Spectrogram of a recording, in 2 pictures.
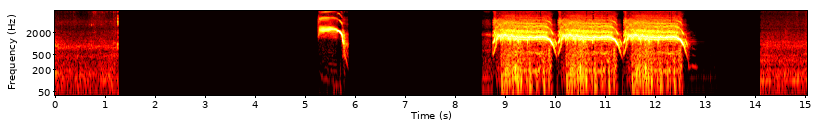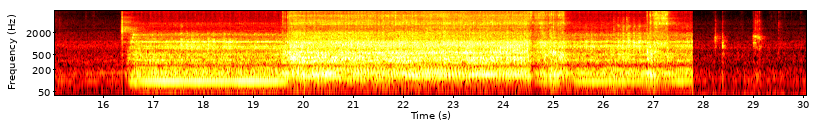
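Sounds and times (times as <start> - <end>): drill press motor humming: 16.4 - 27.8
drill bit grinding metal: 16.6 - 27.8.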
